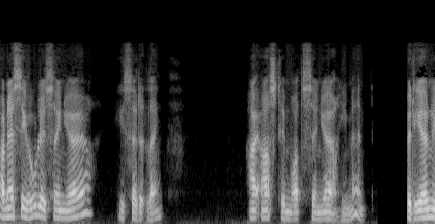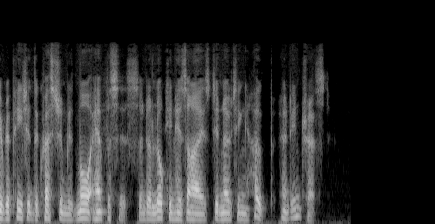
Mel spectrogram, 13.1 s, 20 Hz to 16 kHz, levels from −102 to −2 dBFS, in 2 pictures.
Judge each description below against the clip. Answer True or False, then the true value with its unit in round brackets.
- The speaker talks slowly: False (155 wpm)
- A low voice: True (115 Hz)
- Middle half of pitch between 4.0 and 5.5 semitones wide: False (3.5 semitones)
